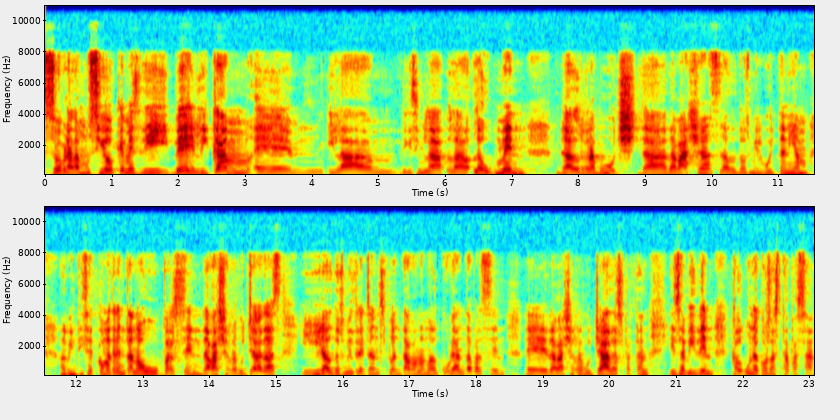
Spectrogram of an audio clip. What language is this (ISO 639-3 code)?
cat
